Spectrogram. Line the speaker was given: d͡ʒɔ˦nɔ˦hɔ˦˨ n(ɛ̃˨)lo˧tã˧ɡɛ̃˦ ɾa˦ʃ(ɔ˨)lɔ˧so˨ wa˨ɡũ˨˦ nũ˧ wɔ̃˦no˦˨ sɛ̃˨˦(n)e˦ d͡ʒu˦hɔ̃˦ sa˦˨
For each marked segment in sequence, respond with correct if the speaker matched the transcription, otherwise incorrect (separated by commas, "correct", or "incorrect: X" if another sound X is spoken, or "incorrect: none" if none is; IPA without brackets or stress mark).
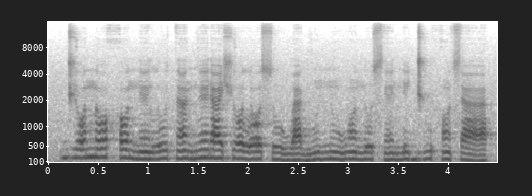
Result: correct, incorrect: ɔ˦˨, correct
